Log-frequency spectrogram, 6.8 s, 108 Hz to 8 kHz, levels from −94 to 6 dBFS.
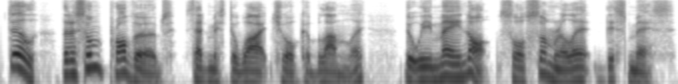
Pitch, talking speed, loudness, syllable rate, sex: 130 Hz, 140 wpm, -19 LUFS, 4.6 syllables/s, male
